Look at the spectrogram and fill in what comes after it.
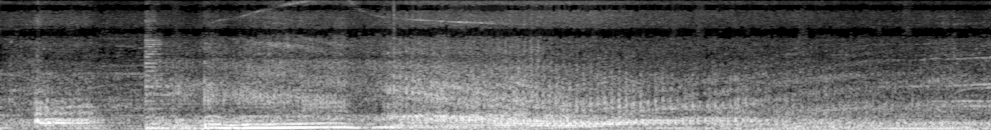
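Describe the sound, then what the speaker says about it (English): Heavy truck engine rumbling close by with tonal whines and rising pitch, a sharp air-brake hiss burst early on, steady loud engine drone continuing throughout without talk. "That man loves his fucking truck."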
